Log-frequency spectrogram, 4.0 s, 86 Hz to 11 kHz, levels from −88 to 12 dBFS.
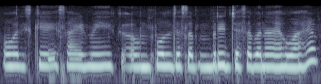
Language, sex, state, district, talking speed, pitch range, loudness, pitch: Hindi, female, Uttar Pradesh, Lalitpur, 180 wpm, 230-245 Hz, -13 LUFS, 240 Hz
